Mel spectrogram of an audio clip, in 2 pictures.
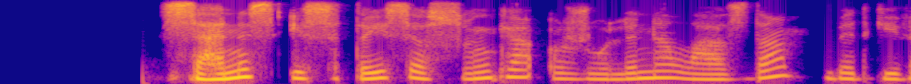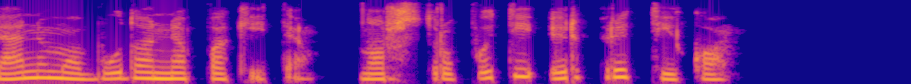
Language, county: Lithuanian, Alytus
